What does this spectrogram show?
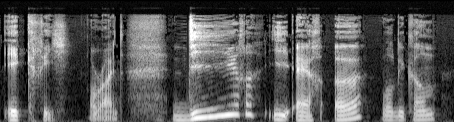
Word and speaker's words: écrit: Okay, écrire, to write, will become écrit. Okay, remember that phonetically this final T doesn't exist. Okay, so the sound will be only this I, écrit.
